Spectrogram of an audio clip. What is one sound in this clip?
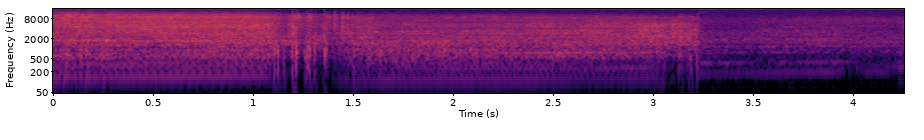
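A rally car's engine roars and revs as the car speeds away.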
